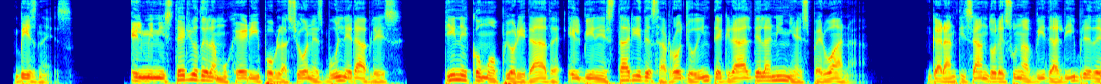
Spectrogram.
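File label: Latin American Spanish, Narrative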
